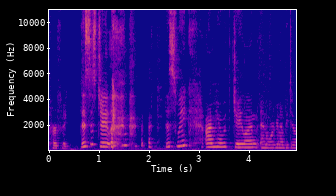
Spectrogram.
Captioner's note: laughs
